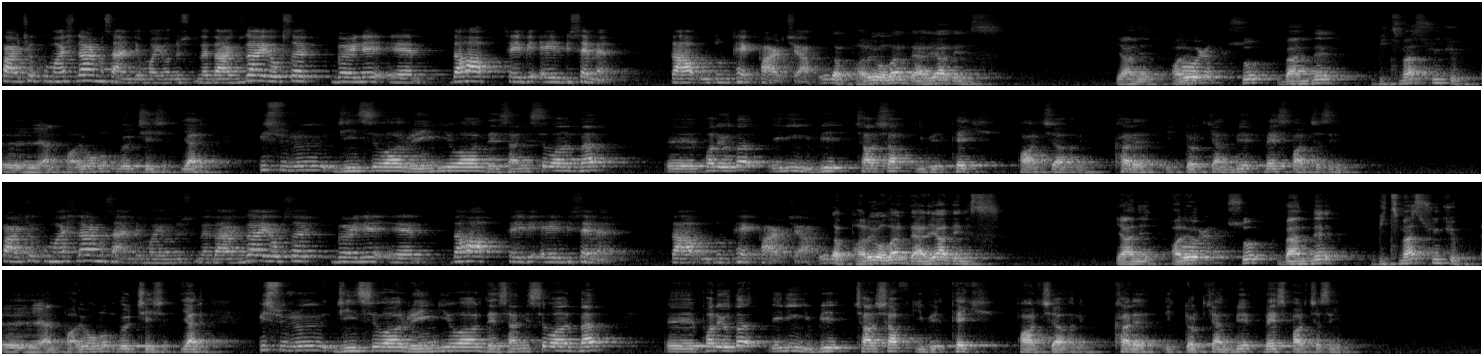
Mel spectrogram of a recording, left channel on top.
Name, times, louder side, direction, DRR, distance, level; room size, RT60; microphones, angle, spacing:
voice 1, 0.0-4.2 4.5-6.1 6.7-8.1 11.8-12.1, left 3 dB, 80° left, 5 dB, 1.5 m, -27 dB
voice 2, 8.2-9.9 11.1-12.0 12.4-13.3 13.8-16.8 17.4-20.8 21.4-24.7 25.0-25.6 25.9-28.2, right 2 dB, 60° right, 8 dB, 1.0 m, -25 dB
9.0 x 7.8 x 4.0 m, 0.84 s
head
